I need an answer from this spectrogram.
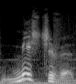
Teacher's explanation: the stress falls at the first syllable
